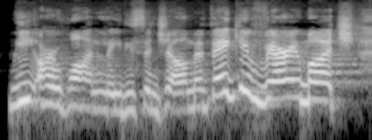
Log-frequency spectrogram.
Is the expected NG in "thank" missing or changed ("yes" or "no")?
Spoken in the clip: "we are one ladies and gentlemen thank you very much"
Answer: no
